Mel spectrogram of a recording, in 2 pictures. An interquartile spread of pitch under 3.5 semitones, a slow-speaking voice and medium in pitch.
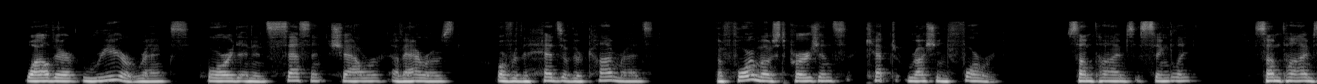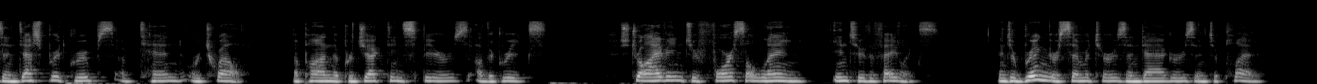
Yes: average, 2.7 semitones; slow, 130 wpm; medium, 150 Hz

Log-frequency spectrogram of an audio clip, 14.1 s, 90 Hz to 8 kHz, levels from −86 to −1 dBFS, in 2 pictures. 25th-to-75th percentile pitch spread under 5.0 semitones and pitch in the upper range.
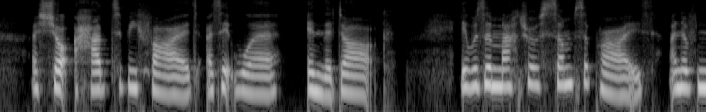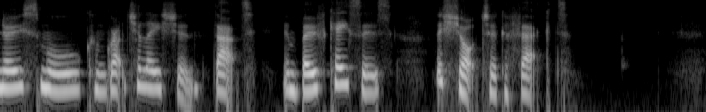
Yes: average, 2.9 semitones; high, 225 Hz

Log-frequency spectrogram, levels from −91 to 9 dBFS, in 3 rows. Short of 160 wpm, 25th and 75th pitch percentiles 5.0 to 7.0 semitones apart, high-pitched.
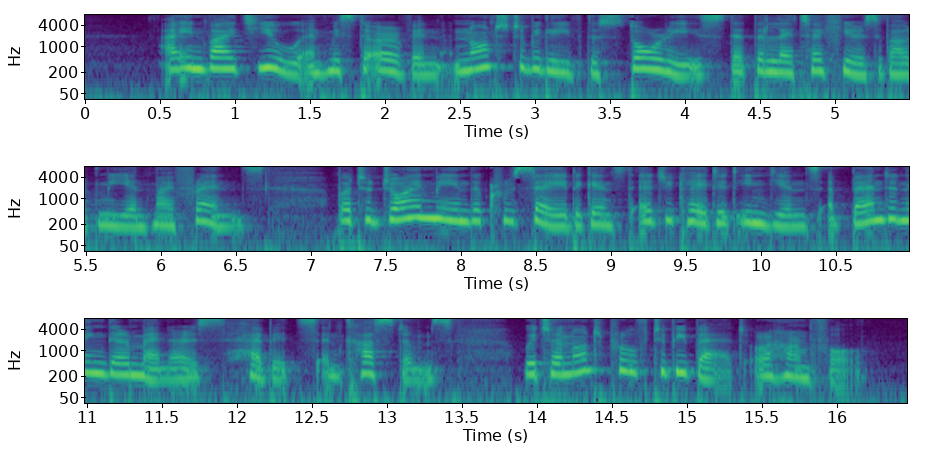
No: average, 165 wpm; wide, 5.5 semitones; high, 220 Hz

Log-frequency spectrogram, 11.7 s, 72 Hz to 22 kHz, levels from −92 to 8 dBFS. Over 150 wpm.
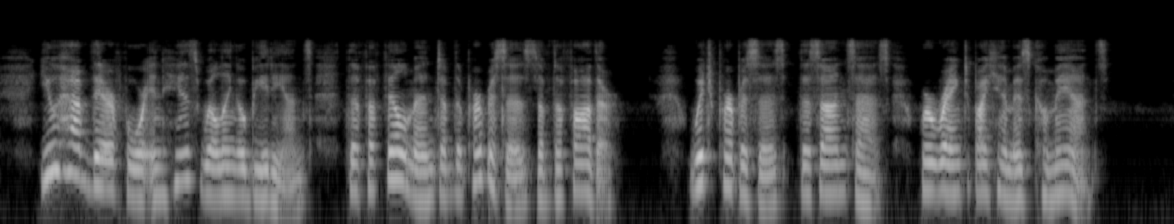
No: slow, 135 wpm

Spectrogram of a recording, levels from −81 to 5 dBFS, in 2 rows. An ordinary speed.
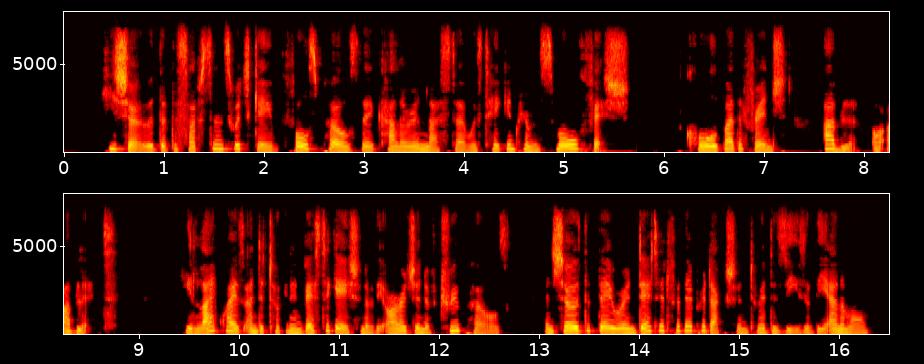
Yes: average, 195 wpm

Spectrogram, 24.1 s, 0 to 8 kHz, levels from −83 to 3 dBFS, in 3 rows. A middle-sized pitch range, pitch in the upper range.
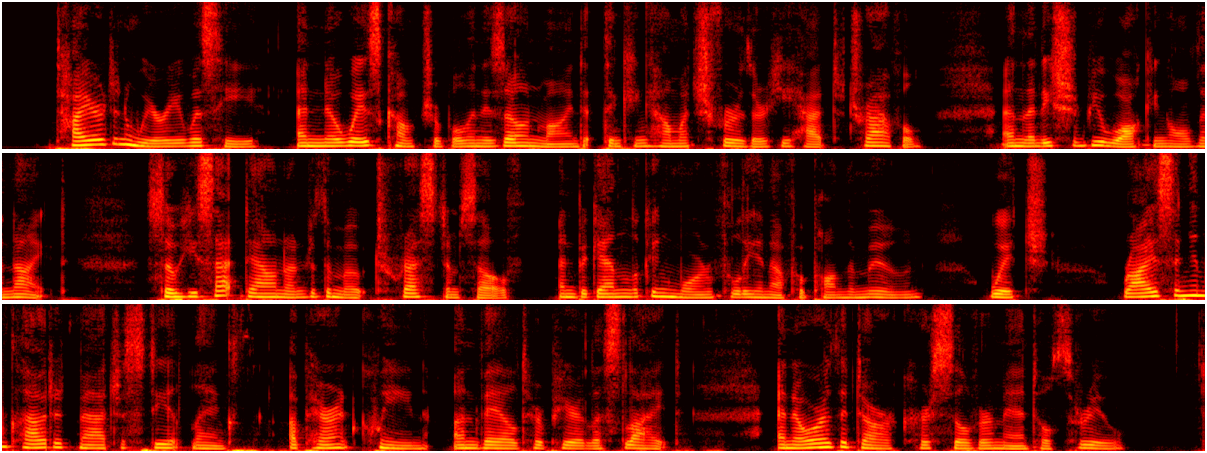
No: average, 3.5 semitones; medium, 175 Hz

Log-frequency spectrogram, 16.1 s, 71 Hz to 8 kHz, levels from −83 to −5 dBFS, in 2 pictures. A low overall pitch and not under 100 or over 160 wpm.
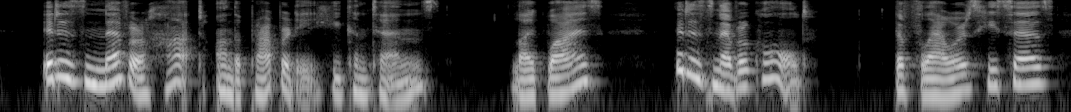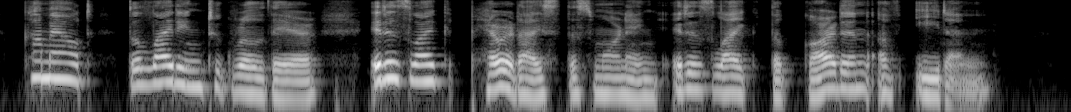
No: medium, 175 Hz; average, 140 wpm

